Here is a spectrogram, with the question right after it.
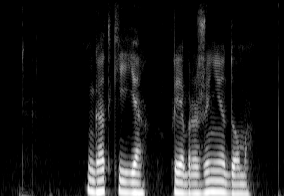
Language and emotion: Russian, neutral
